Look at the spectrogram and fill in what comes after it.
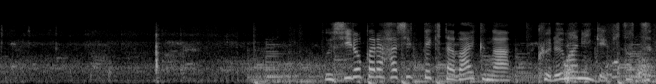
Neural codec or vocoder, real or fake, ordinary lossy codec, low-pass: codec, 16 kHz, 6 kbps, DAC; fake; none; 7.2 kHz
